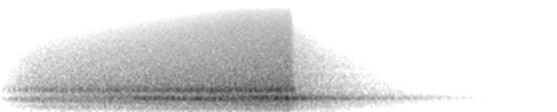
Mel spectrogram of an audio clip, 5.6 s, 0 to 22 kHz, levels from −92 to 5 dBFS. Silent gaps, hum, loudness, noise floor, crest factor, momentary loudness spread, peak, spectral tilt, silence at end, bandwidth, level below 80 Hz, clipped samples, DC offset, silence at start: none; none; -29 LUFS; under -90 dBFS; 20 dB; 22 LU; -12 dBFS; -3 dB/octave; 2.1 s; 14 kHz; -80 dBFS; under 0.1%; under 0.1%; 0.3 s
